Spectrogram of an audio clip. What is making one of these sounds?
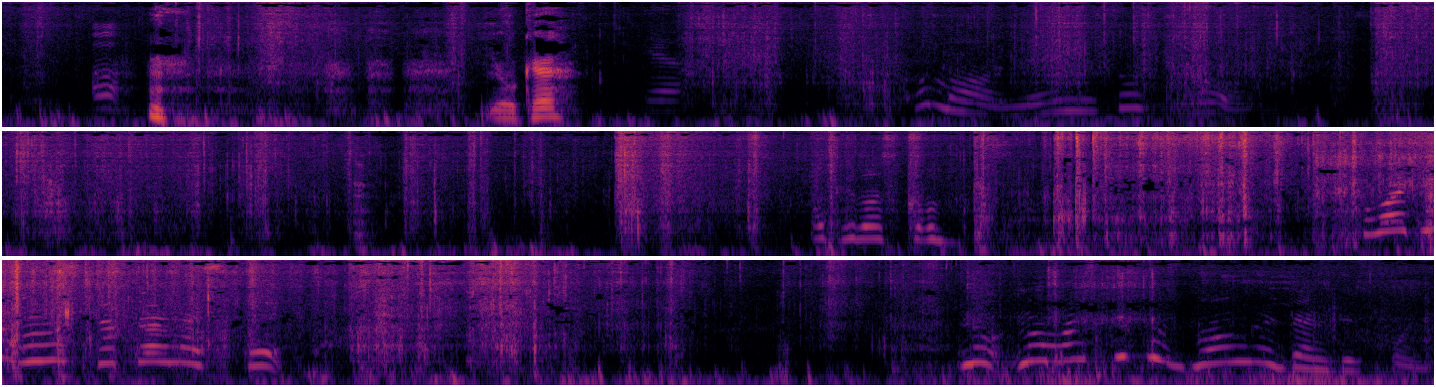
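Young children talk and call out excitedly outdoors.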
